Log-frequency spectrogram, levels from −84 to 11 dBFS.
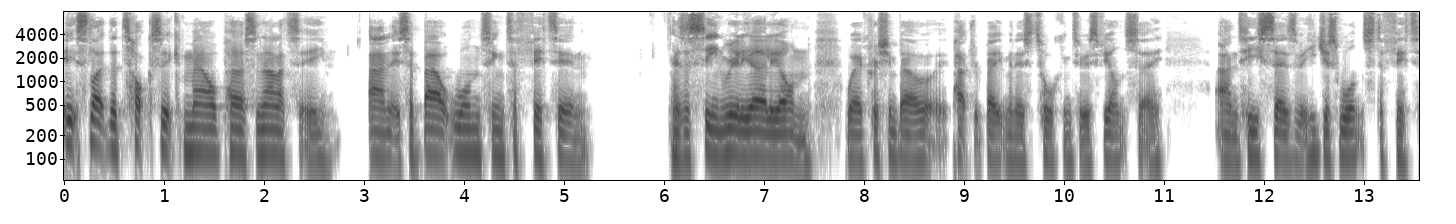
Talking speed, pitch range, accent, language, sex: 170 wpm, 105-120 Hz, British, English, male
